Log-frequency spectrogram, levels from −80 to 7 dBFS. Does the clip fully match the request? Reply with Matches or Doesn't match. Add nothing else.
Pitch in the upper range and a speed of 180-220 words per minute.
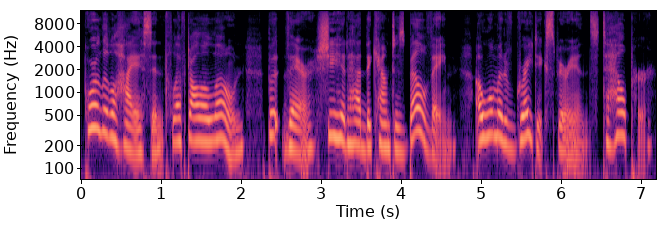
Matches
